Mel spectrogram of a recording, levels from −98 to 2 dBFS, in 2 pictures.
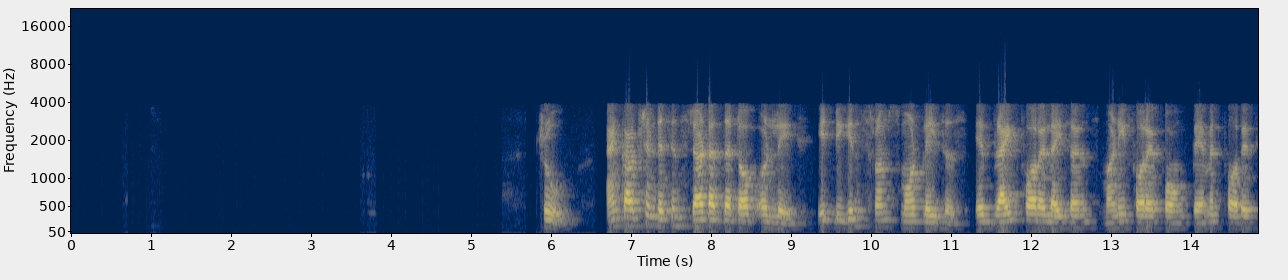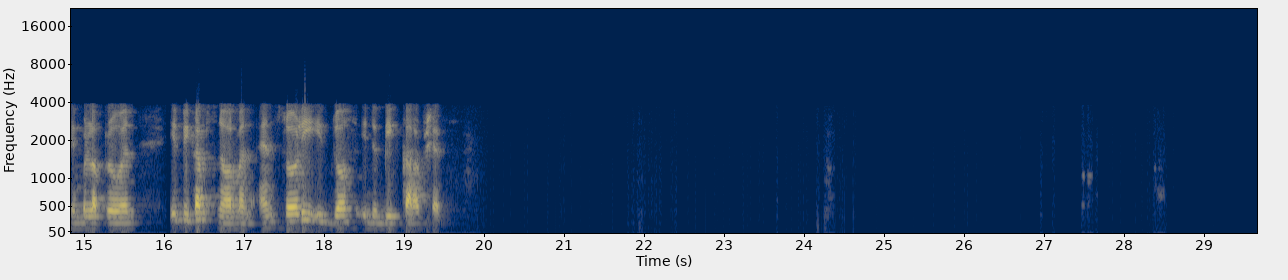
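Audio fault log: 24.26–24.30 s, bit errors on an ADPCM link: brief pop and rough burst with a level jump, as flipped bits, roughly 0.2 percent, derail the decoder's step size and predictor.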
